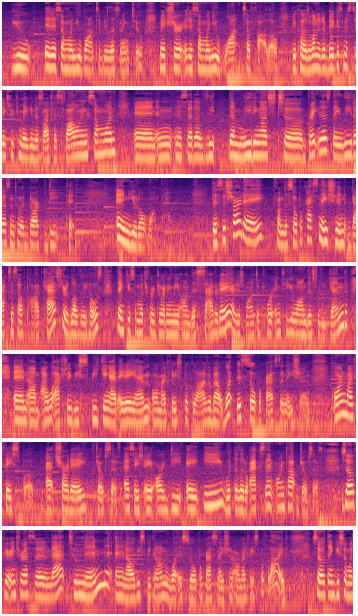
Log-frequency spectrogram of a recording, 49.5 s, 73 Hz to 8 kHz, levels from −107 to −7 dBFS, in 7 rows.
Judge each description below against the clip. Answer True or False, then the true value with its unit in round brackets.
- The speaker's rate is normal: True (180 wpm)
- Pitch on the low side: False (185 Hz)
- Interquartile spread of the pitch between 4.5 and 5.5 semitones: False (3.1 semitones)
